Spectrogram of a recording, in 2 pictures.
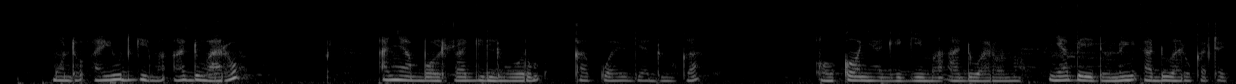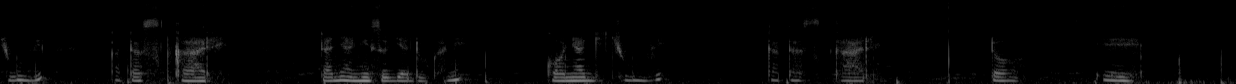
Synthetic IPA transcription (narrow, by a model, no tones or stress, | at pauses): mɔndɔʔajudɡɪmaʔadwaɾɔ | aɲabɔlraɡɪlwoɾ | kakwajɔd͡ʒaduɡa | ɔkɔɲaɡɪɡɪmaʔadwaɾɔnɔɲabedoniʔadwaɾokatat͡ʃumvi | kataskaɾi | taɲaŋisod͡ʒaduɡanɪ | kɔɲaɡit͡ʃumvi | kataskaɾi | tɔ | e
